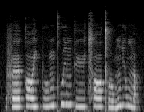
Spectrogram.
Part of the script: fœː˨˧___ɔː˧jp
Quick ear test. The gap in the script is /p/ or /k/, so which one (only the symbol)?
k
